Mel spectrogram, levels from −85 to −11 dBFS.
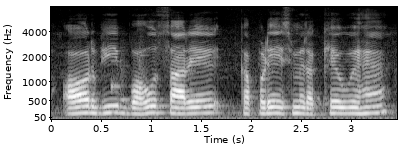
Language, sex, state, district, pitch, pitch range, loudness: Hindi, male, Jharkhand, Deoghar, 160 Hz, 155-170 Hz, -16 LUFS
